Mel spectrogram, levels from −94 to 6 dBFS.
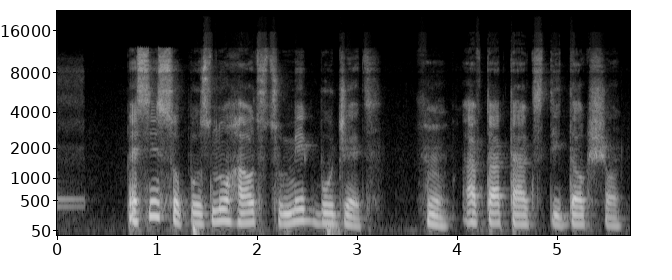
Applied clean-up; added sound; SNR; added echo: none; none; none; none.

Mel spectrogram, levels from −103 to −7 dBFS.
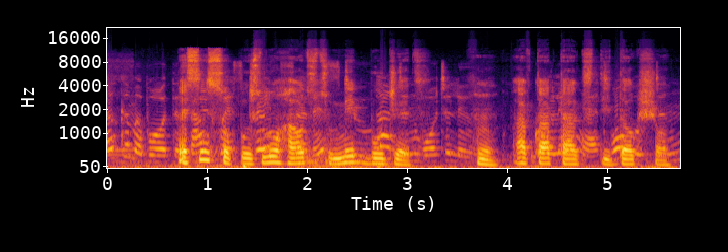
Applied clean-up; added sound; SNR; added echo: none; Train; 9 dB; none.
